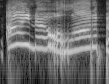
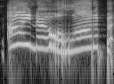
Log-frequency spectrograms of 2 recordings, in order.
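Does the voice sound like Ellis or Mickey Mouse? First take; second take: Mickey Mouse; Mickey Mouse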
